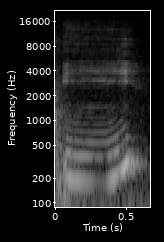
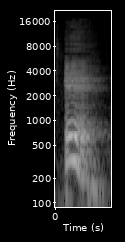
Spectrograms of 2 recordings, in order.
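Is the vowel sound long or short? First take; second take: long; short. First: The vowel sound is long. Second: The vowel sound is short.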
